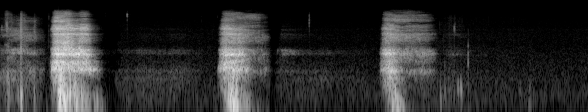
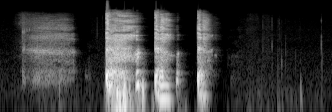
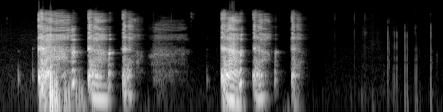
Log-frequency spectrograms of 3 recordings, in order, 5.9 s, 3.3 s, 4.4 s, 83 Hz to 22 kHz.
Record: {"exhalation_length": "5.9 s", "exhalation_amplitude": 25837, "exhalation_signal_mean_std_ratio": 0.3, "cough_length": "3.3 s", "cough_amplitude": 32768, "cough_signal_mean_std_ratio": 0.34, "three_cough_length": "4.4 s", "three_cough_amplitude": 32768, "three_cough_signal_mean_std_ratio": 0.35, "survey_phase": "alpha (2021-03-01 to 2021-08-12)", "age": "45-64", "gender": "Female", "wearing_mask": "No", "symptom_cough_any": true, "symptom_fatigue": true, "symptom_headache": true, "smoker_status": "Never smoked", "respiratory_condition_asthma": false, "respiratory_condition_other": false, "recruitment_source": "Test and Trace", "submission_delay": "2 days", "covid_test_result": "Positive", "covid_test_method": "RT-qPCR", "covid_ct_value": 27.8, "covid_ct_gene": "ORF1ab gene", "covid_ct_mean": 27.9, "covid_viral_load": "690 copies/ml", "covid_viral_load_category": "Minimal viral load (< 10K copies/ml)"}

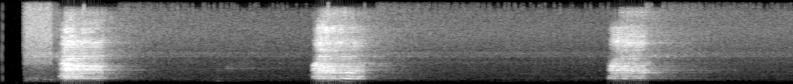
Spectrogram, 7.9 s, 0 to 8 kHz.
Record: {"exhalation_length": "7.9 s", "exhalation_amplitude": 2084, "exhalation_signal_mean_std_ratio": 0.39, "survey_phase": "beta (2021-08-13 to 2022-03-07)", "age": "18-44", "gender": "Female", "wearing_mask": "No", "symptom_none": true, "smoker_status": "Never smoked", "respiratory_condition_asthma": false, "respiratory_condition_other": false, "recruitment_source": "REACT", "submission_delay": "1 day", "covid_test_result": "Negative", "covid_test_method": "RT-qPCR"}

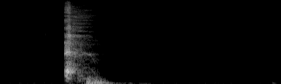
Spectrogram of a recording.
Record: {"cough_length": "2.8 s", "cough_amplitude": 17790, "cough_signal_mean_std_ratio": 0.22, "survey_phase": "alpha (2021-03-01 to 2021-08-12)", "age": "18-44", "gender": "Female", "wearing_mask": "No", "symptom_none": true, "smoker_status": "Ex-smoker", "respiratory_condition_asthma": false, "respiratory_condition_other": false, "recruitment_source": "REACT", "submission_delay": "5 days", "covid_test_result": "Negative", "covid_test_method": "RT-qPCR"}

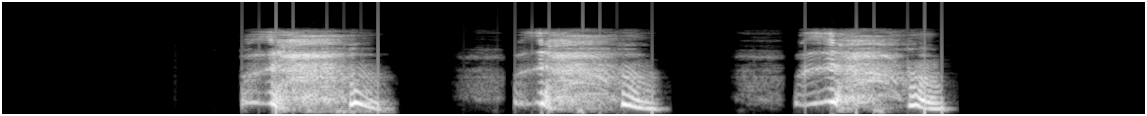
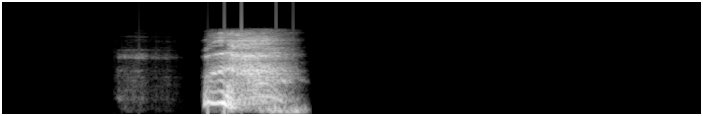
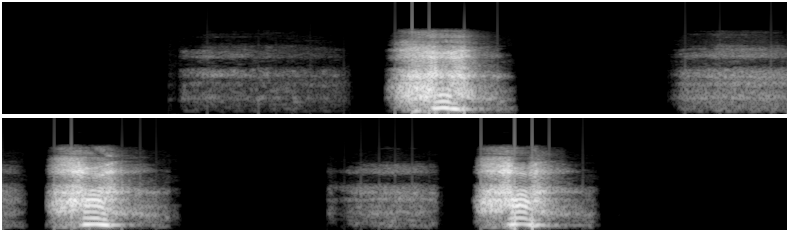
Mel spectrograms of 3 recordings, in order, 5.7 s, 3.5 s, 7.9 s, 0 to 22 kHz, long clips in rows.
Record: {"three_cough_length": "5.7 s", "three_cough_amplitude": 32342, "three_cough_signal_mean_std_ratio": 0.47, "cough_length": "3.5 s", "cough_amplitude": 27735, "cough_signal_mean_std_ratio": 0.27, "exhalation_length": "7.9 s", "exhalation_amplitude": 28815, "exhalation_signal_mean_std_ratio": 0.3, "survey_phase": "beta (2021-08-13 to 2022-03-07)", "age": "45-64", "gender": "Female", "wearing_mask": "No", "symptom_cough_any": true, "symptom_runny_or_blocked_nose": true, "symptom_shortness_of_breath": true, "symptom_sore_throat": true, "symptom_abdominal_pain": true, "symptom_fatigue": true, "symptom_fever_high_temperature": true, "symptom_headache": true, "symptom_change_to_sense_of_smell_or_taste": true, "smoker_status": "Ex-smoker", "respiratory_condition_asthma": false, "respiratory_condition_other": false, "recruitment_source": "Test and Trace", "submission_delay": "2 days", "covid_test_result": "Positive", "covid_test_method": "RT-qPCR"}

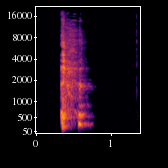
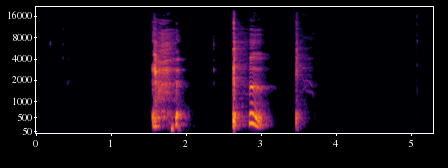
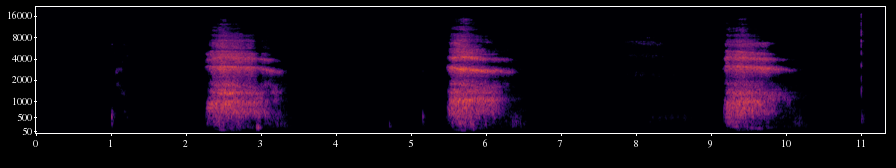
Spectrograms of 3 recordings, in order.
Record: {"cough_length": "1.4 s", "cough_amplitude": 32767, "cough_signal_mean_std_ratio": 0.33, "three_cough_length": "5.3 s", "three_cough_amplitude": 32767, "three_cough_signal_mean_std_ratio": 0.25, "exhalation_length": "11.3 s", "exhalation_amplitude": 6896, "exhalation_signal_mean_std_ratio": 0.37, "survey_phase": "beta (2021-08-13 to 2022-03-07)", "age": "65+", "gender": "Female", "wearing_mask": "No", "symptom_none": true, "smoker_status": "Never smoked", "respiratory_condition_asthma": true, "respiratory_condition_other": false, "recruitment_source": "Test and Trace", "submission_delay": "1 day", "covid_test_result": "Negative", "covid_test_method": "RT-qPCR"}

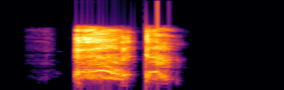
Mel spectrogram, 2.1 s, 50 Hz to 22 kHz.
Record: {"cough_length": "2.1 s", "cough_amplitude": 31236, "cough_signal_mean_std_ratio": 0.44, "survey_phase": "alpha (2021-03-01 to 2021-08-12)", "age": "65+", "gender": "Male", "wearing_mask": "No", "symptom_none": true, "smoker_status": "Ex-smoker", "respiratory_condition_asthma": false, "respiratory_condition_other": false, "recruitment_source": "REACT", "submission_delay": "1 day", "covid_test_result": "Negative", "covid_test_method": "RT-qPCR"}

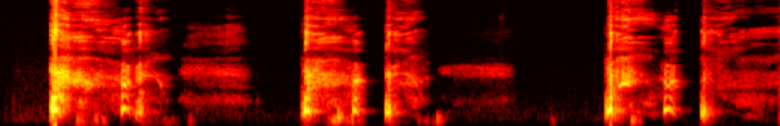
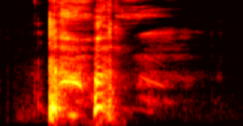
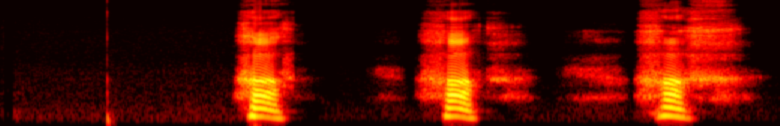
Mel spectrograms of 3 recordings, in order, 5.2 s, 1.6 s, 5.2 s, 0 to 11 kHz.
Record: {"three_cough_length": "5.2 s", "three_cough_amplitude": 32768, "three_cough_signal_mean_std_ratio": 0.3, "cough_length": "1.6 s", "cough_amplitude": 31934, "cough_signal_mean_std_ratio": 0.36, "exhalation_length": "5.2 s", "exhalation_amplitude": 32745, "exhalation_signal_mean_std_ratio": 0.3, "survey_phase": "beta (2021-08-13 to 2022-03-07)", "age": "45-64", "gender": "Female", "wearing_mask": "No", "symptom_runny_or_blocked_nose": true, "symptom_other": true, "smoker_status": "Never smoked", "respiratory_condition_asthma": false, "respiratory_condition_other": false, "recruitment_source": "Test and Trace", "submission_delay": "2 days", "covid_test_result": "Positive", "covid_test_method": "RT-qPCR", "covid_ct_value": 17.8, "covid_ct_gene": "ORF1ab gene", "covid_ct_mean": 18.1, "covid_viral_load": "1100000 copies/ml", "covid_viral_load_category": "High viral load (>1M copies/ml)"}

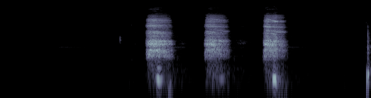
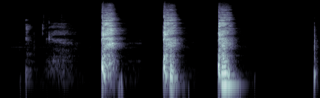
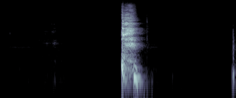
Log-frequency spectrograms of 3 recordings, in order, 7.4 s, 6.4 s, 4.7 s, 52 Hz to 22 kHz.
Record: {"exhalation_length": "7.4 s", "exhalation_amplitude": 7690, "exhalation_signal_mean_std_ratio": 0.34, "three_cough_length": "6.4 s", "three_cough_amplitude": 32241, "three_cough_signal_mean_std_ratio": 0.28, "cough_length": "4.7 s", "cough_amplitude": 31848, "cough_signal_mean_std_ratio": 0.21, "survey_phase": "beta (2021-08-13 to 2022-03-07)", "age": "65+", "gender": "Female", "wearing_mask": "No", "symptom_none": true, "smoker_status": "Never smoked", "respiratory_condition_asthma": false, "respiratory_condition_other": false, "recruitment_source": "REACT", "submission_delay": "3 days", "covid_test_result": "Negative", "covid_test_method": "RT-qPCR", "influenza_a_test_result": "Unknown/Void", "influenza_b_test_result": "Unknown/Void"}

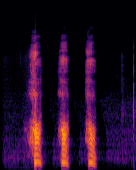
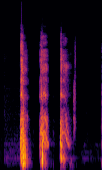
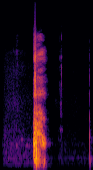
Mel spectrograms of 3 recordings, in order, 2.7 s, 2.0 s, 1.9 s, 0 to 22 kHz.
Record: {"exhalation_length": "2.7 s", "exhalation_amplitude": 32768, "exhalation_signal_mean_std_ratio": 0.29, "three_cough_length": "2.0 s", "three_cough_amplitude": 32768, "three_cough_signal_mean_std_ratio": 0.3, "cough_length": "1.9 s", "cough_amplitude": 32768, "cough_signal_mean_std_ratio": 0.26, "survey_phase": "beta (2021-08-13 to 2022-03-07)", "age": "45-64", "gender": "Male", "wearing_mask": "No", "symptom_none": true, "smoker_status": "Never smoked", "respiratory_condition_asthma": false, "respiratory_condition_other": false, "recruitment_source": "REACT", "submission_delay": "2 days", "covid_test_result": "Negative", "covid_test_method": "RT-qPCR", "influenza_a_test_result": "Negative", "influenza_b_test_result": "Negative"}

